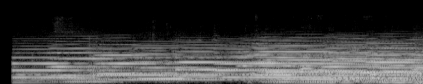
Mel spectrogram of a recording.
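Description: Pipe organ, the Martin Foundation Concert Organ, playing sustained chords that shift slowly from one to the next. It starts suddenly right at the beginning.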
